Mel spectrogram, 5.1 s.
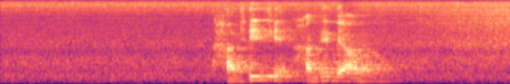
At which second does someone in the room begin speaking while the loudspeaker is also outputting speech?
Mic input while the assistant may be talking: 2.1 s

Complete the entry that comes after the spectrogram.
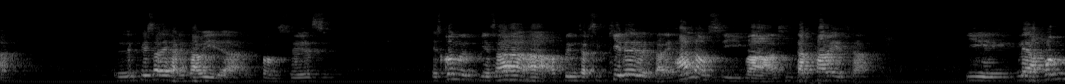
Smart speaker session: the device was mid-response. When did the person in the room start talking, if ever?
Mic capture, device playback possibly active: none

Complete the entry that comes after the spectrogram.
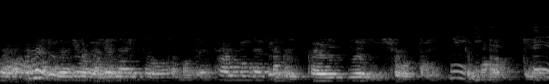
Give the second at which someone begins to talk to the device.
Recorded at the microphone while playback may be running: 4.5 s

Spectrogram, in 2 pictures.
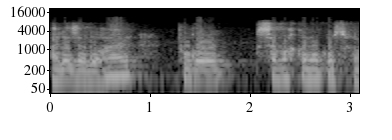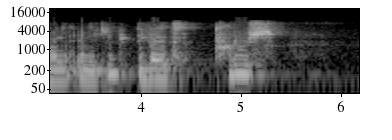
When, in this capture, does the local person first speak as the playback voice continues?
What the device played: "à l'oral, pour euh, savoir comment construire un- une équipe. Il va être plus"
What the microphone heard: none

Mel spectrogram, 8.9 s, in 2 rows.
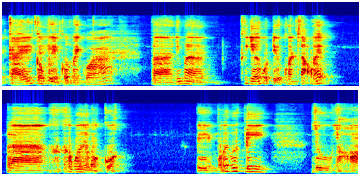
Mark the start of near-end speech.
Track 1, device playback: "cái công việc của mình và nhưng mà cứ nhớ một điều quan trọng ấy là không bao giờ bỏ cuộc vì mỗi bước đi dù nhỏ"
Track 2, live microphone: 0.4 s

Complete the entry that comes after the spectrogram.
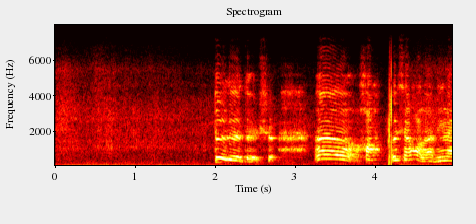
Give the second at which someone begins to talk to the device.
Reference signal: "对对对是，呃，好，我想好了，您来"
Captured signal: none

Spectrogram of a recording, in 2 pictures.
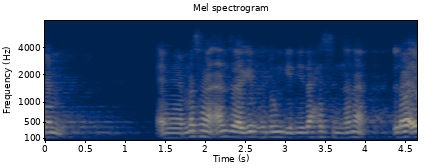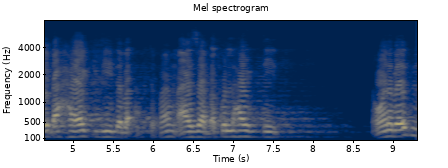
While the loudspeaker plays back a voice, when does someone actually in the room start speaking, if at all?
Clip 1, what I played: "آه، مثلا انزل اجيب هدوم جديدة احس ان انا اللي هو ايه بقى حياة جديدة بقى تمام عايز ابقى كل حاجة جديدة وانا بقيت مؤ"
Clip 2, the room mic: none

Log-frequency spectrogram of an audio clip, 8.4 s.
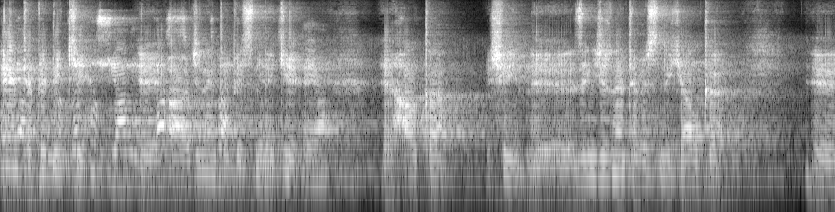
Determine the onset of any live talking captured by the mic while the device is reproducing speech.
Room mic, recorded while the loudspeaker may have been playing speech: none

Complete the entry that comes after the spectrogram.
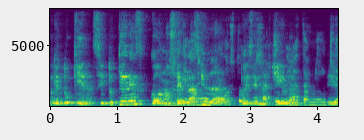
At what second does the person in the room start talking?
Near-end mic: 1.9 s

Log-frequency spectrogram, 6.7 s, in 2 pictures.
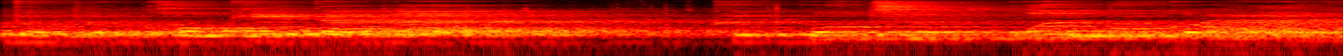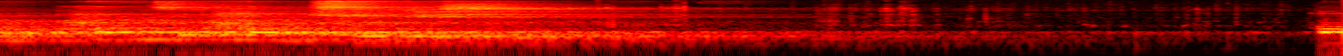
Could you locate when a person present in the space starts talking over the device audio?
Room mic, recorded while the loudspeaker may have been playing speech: none

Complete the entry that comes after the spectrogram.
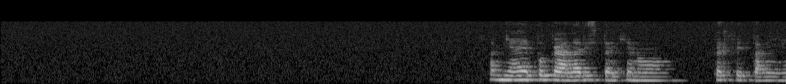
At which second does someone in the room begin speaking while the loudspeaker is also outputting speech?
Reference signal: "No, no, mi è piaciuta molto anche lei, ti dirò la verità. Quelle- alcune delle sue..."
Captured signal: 4.9 s

